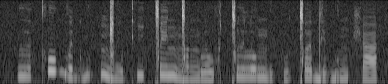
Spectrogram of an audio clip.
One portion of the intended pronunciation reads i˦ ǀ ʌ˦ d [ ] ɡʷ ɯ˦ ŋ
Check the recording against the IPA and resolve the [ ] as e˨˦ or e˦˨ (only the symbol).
e˨˦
